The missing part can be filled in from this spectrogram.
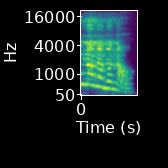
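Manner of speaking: high, loud string of noes; protesting doggies. Acted. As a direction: correct a silly friend emphatically. Dogs object to underwear mistake.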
